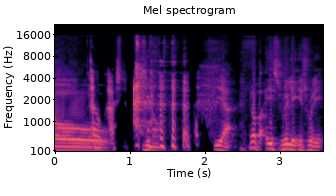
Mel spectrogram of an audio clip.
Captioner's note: laughs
